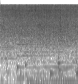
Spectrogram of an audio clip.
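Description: Bitter gourd frying with whole green chillies while being stirred in the pan, a loud, close, continuous sizzle with scraping stir strokes and no talk.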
